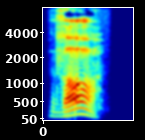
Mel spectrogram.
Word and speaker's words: hva: Stumme Konsonanten. – Unnskyld, ledig, hva, det.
